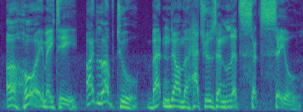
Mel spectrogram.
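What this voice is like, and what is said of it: Pirate character voice. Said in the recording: “Why are you talking like a pirate?”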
